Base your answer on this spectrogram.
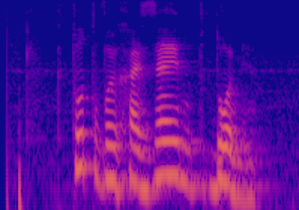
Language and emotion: Russian, angry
